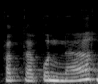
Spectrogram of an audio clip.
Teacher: nun bertasydid ya, diingat panjangnya ya gunnahnya maksudnya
